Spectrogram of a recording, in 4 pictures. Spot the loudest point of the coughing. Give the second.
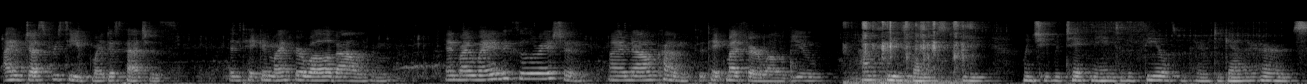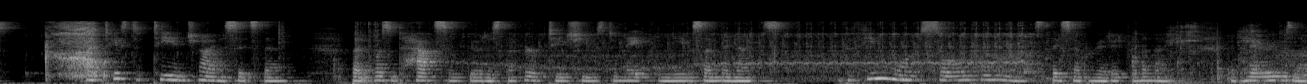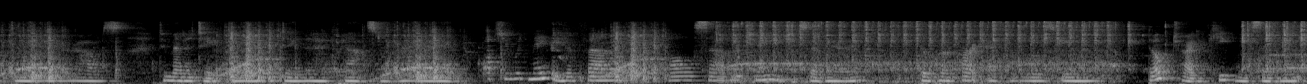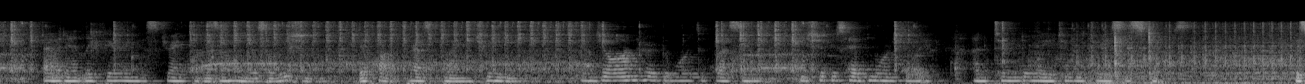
14 s.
